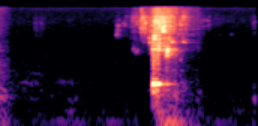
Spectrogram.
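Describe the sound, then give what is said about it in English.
A single short, wet spit of a swished alcoholic drink from the mouth, with a brief splattering splash into a sink or cup, surrounded by near silence. “So I'm spitting it out.”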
